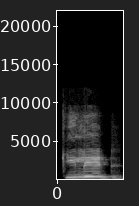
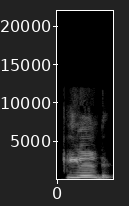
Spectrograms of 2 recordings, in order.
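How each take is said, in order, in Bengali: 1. এই -ed ending টি একটি অতিরিক্ত syllable হিসেবে বলা হয়। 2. এই -ed ending টি কোনো অতিরিক্ত syllable যোগ করে না। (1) "এগুলো ভুল উচ্চারণ" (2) "সঠিক উচ্চারণ হচ্ছে"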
